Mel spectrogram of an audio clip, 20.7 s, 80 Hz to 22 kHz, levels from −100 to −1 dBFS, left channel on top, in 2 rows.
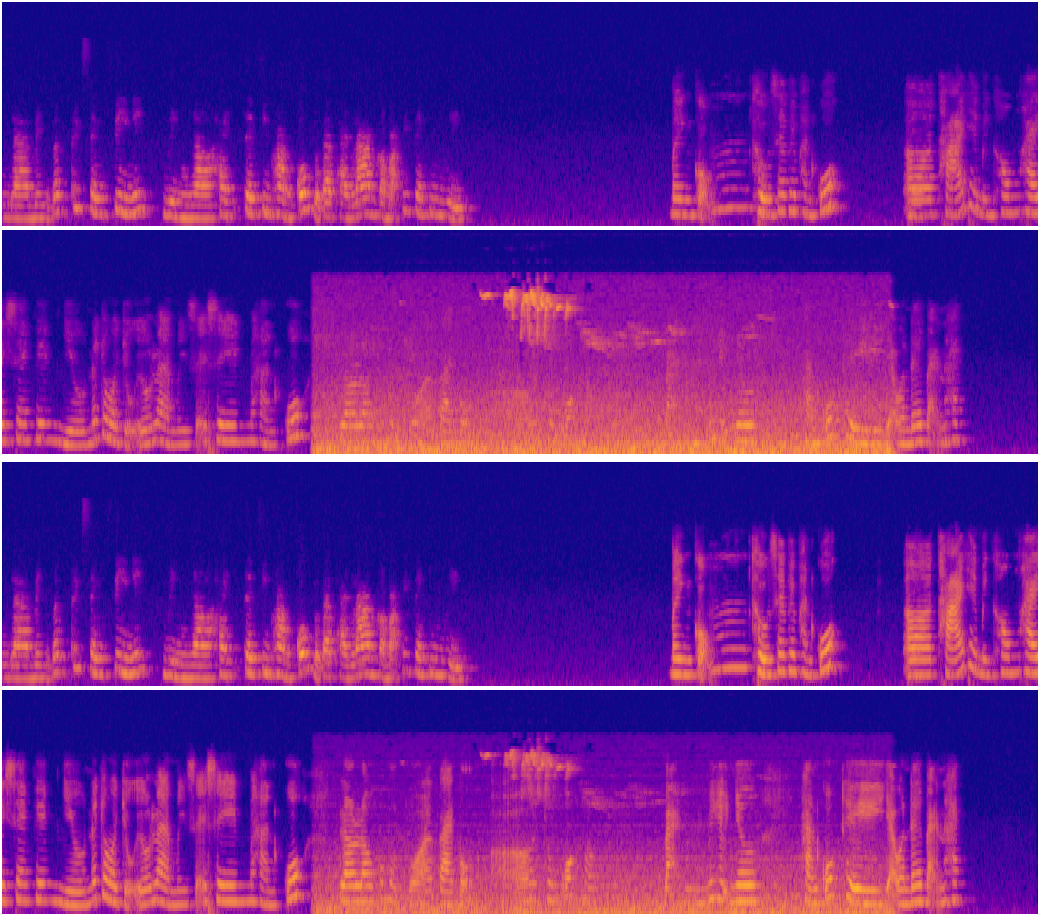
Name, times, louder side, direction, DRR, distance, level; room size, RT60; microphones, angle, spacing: voice 1, 0.0-4.6 9.1-9.2, right 1 dB, 15° right, 0.8 m, -37 dB
voice 2, 6.7-8.3 9.0-16.3 17.0-19.9, right 5 dB, 85° right, 0.4 m, -34 dB
sound 1, 13.5-19.3, left 4 dB, 75° left, 0.4 m, -29 dB
2.8 x 2.2 x 3.0 m
head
